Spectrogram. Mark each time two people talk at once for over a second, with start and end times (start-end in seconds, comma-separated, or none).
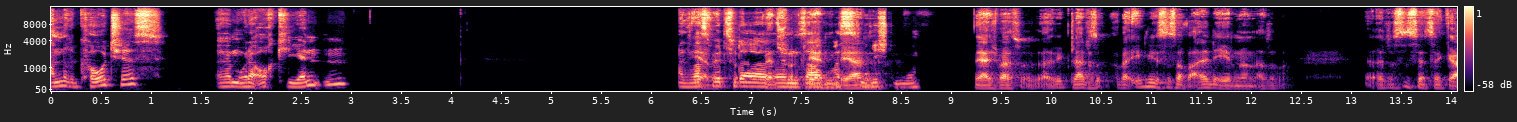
6.4-8.4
